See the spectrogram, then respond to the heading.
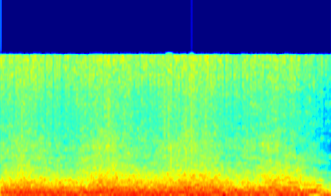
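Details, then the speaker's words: Diesel common-rail engine at idle after injector, SCV and pump cleaning: knocking heard at the earlier start is now gone, leaving a steady, even drone with no ticking; sounds good, normal idle. "Kanina yung start natin, medyo may knocking, no? Ngayon nawala yung knocking. Yan, ang ganda ng tunog, oh."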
